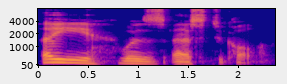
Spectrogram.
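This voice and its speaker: Man acting solemn, halting company messenger. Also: mid-range voice, animated, pitched above the performer's own voice. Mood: uneasy. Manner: quiet, halting, formal. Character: solemn, uneasy company messenger bearing bad news.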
